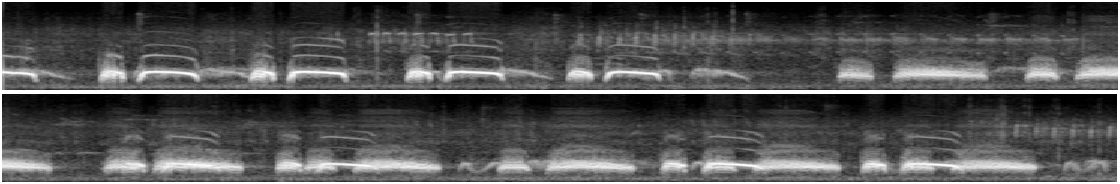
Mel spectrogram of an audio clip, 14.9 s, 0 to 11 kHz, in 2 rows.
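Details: Spotted dove used as a decoy to lure wild doves at spot 41. Loud, rich cooing phrases at a mid pitch repeat steadily through the whole recording. Each phrase mixes rolling coos and short upslurred notes, separated by brief pauses.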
